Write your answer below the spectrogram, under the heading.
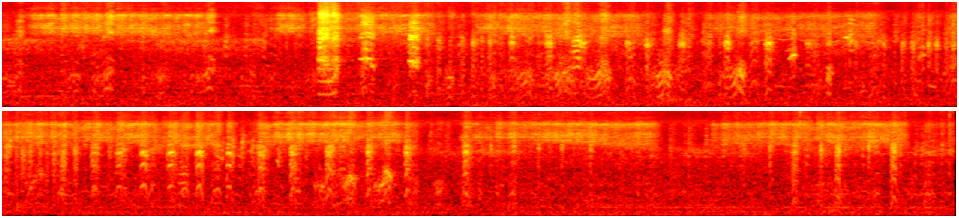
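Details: A Little Egret chick, crying for its mother, gives a fast, steady chatter of harsh clicking notes, with a few louder squawks near the start.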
